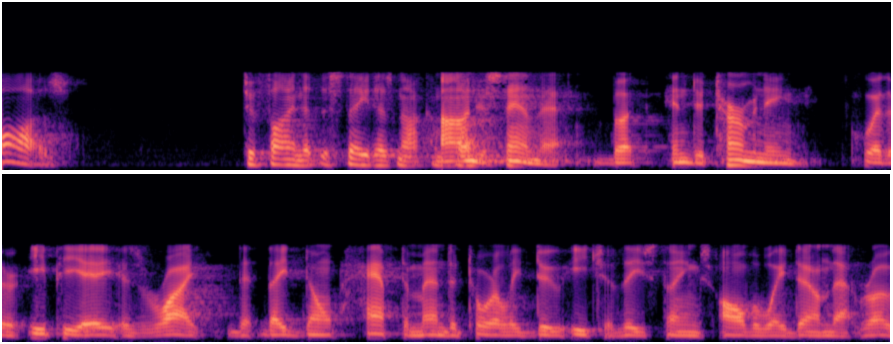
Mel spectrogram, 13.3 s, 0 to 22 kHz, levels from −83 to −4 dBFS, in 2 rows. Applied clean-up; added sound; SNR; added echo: none; none; none; none.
